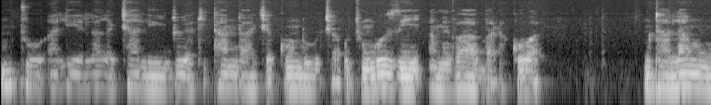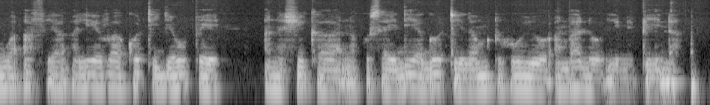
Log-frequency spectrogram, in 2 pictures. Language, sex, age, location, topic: Swahili, male, 18-24, Kisumu, health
